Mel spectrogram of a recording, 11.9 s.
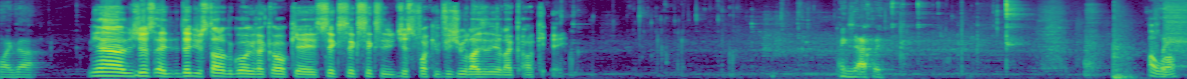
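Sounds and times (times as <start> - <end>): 
speech: 0.0 - 5.9, 8.4 - 9.1, 10.8 - 11.8
faint steady hiss: 0.0 - 11.8
someone gulping a drink of water: 5.6 - 8.0.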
